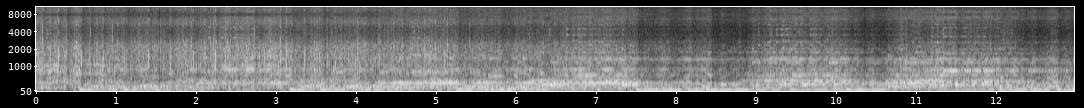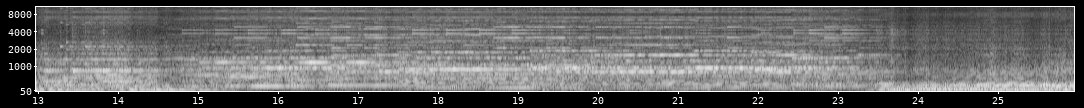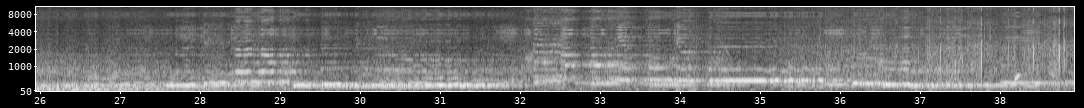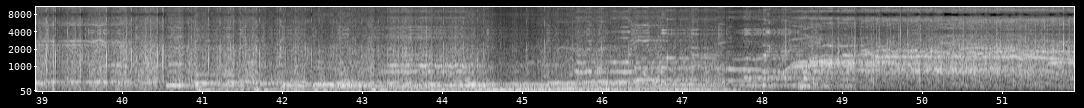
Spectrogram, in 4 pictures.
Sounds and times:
Music: 0:00.0 - 0:51.9.

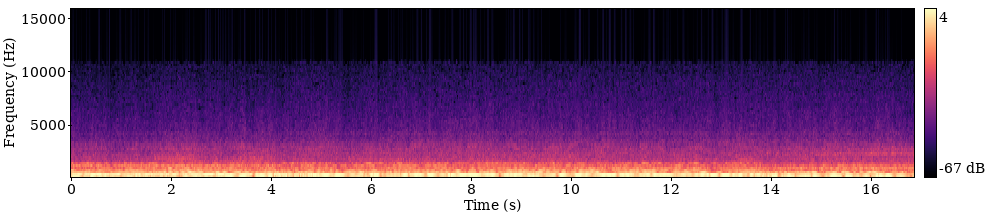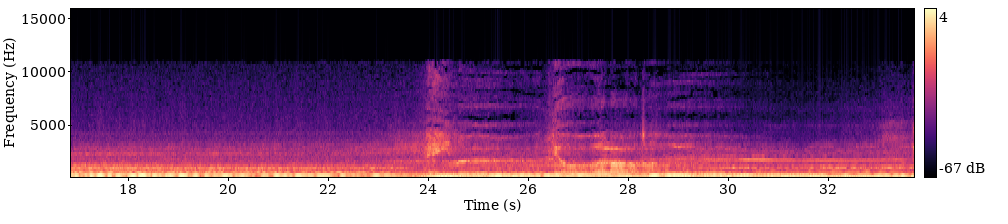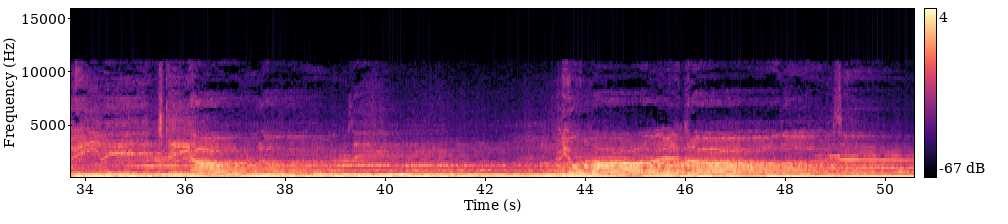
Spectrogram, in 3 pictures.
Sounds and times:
Music: 0:00.0 - 0:50.5.

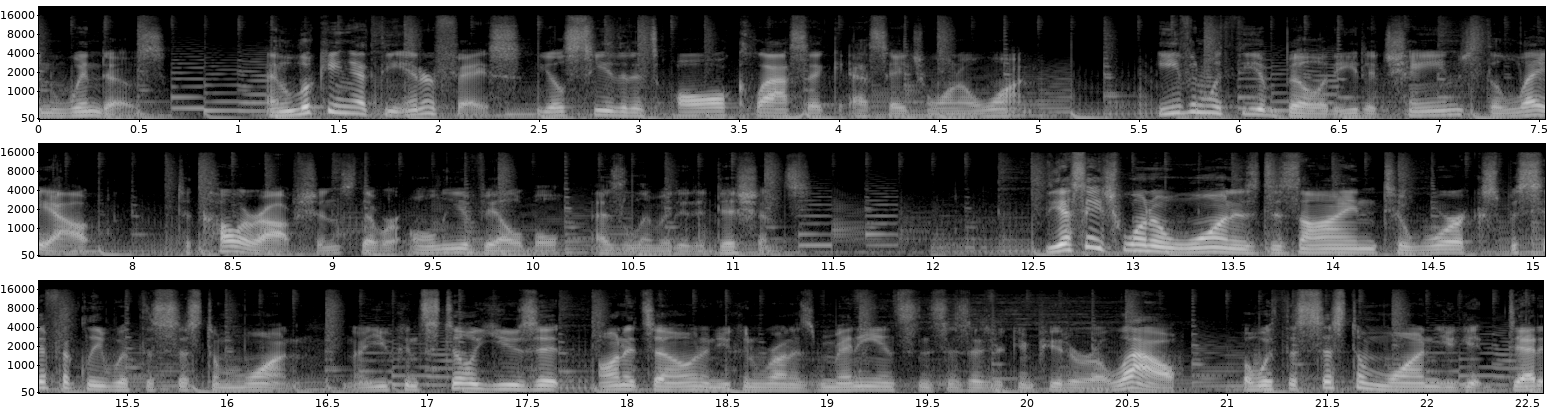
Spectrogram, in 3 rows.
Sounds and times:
Speech: 0:00.0 - 0:05.0, 0:05.6 - 0:11.4, 0:12.6 - 0:22.5
Music: 0:00.0 - 0:22.5.

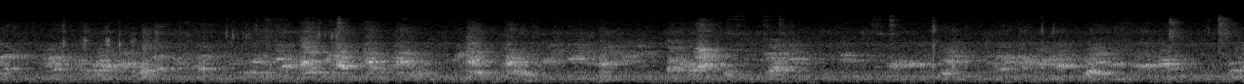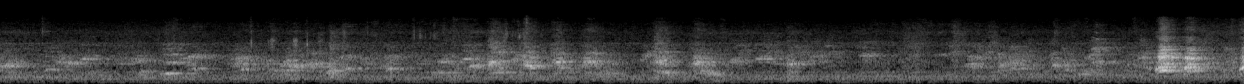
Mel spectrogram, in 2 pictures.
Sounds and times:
Bow-wow: 0:00.0 - 0:08.1, 0:09.0 - 0:20.6, 0:22.1 - 0:24.8
Yip: 0:00.0 - 0:08.1, 0:08.9 - 0:21.3, 0:22.2 - 0:24.8.

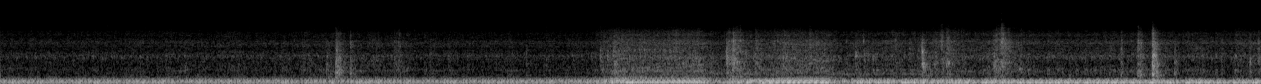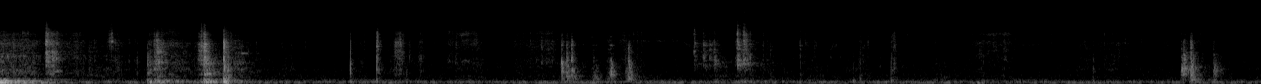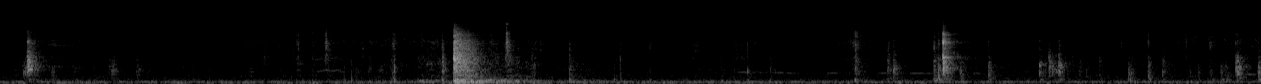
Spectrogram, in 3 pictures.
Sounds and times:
Mechanisms: 0:00.0 - 0:37.8.

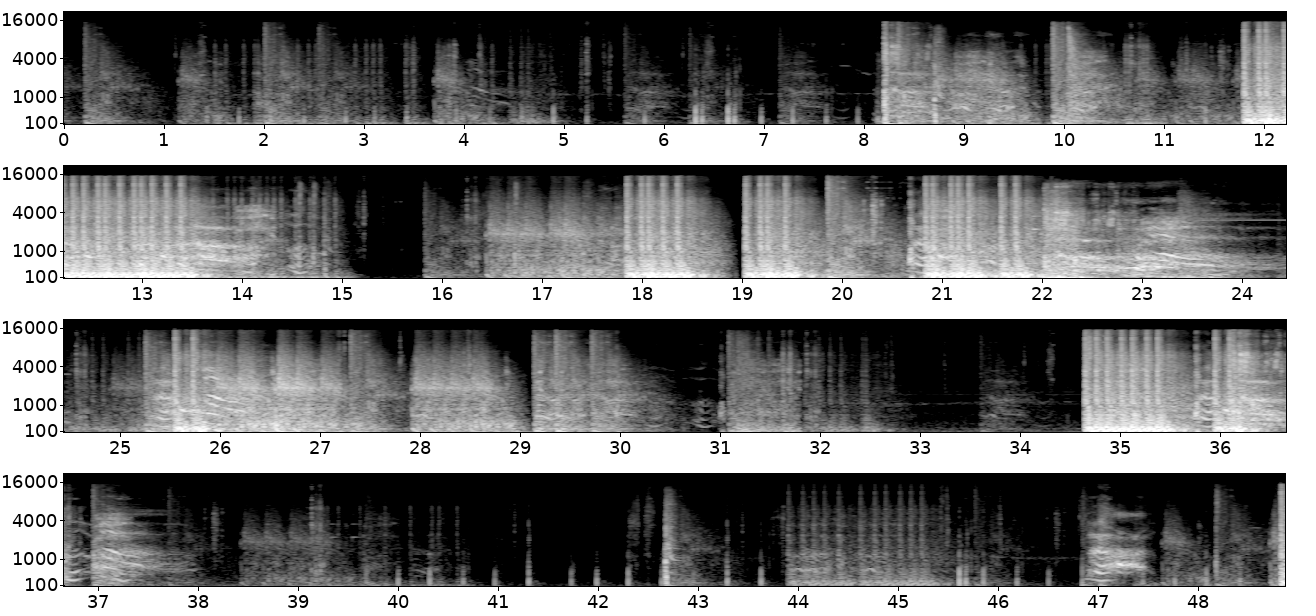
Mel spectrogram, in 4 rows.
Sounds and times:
Fusillade: 0:09.9 - 0:15.1, 0:15.8 - 0:22.5, 0:24.5 - 0:30.3, 0:34.6 - 0:36.6, 0:43.9 - 0:45.7, 0:47.7 - 0:48.8.

